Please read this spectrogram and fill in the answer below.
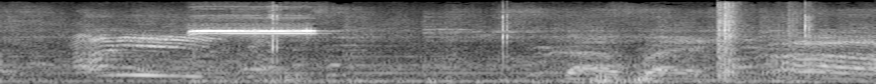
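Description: A referee's whistle blows once, a high steady blast lasting about half a second, about a second in. Voices and a single sharp knock follow in the last second.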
